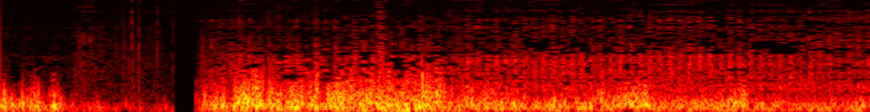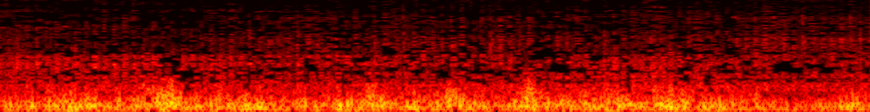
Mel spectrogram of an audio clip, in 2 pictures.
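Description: A tractor engine idles with a steady rumble nearby.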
